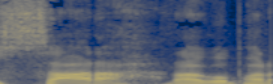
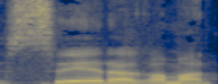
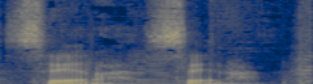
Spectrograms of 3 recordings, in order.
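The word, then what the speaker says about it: Sara: 저는 예전에 이 곡을 사라라고 발음했는데, 예, 세라가 맞다라고 합니다. 네, 세라, 세라.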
